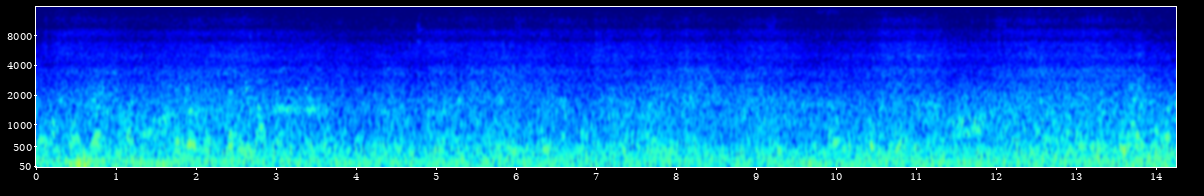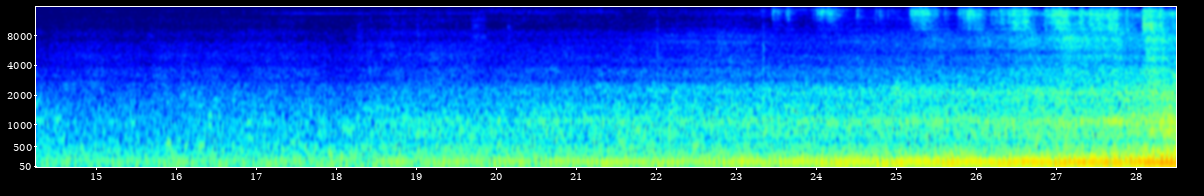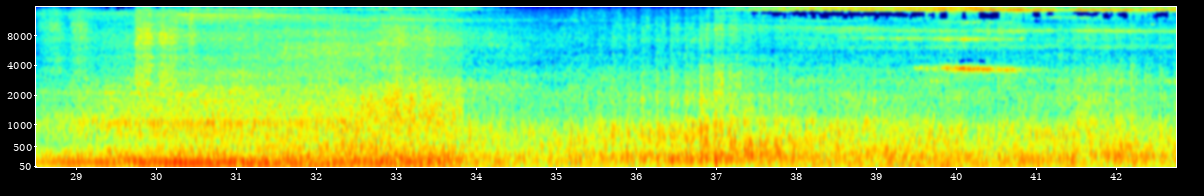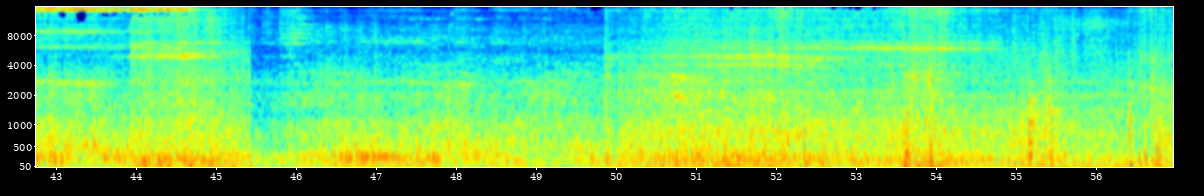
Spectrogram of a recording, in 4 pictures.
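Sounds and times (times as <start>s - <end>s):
diesel locomotive engine hum: 0.0s - 56.9s
train wheels squealing: 25.2s - 33.7s, 37.1s - 56.1s.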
